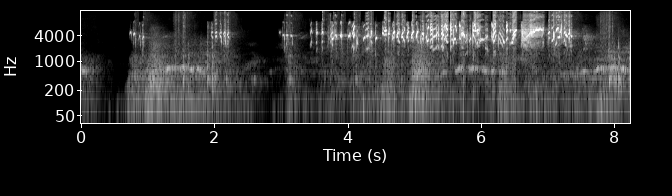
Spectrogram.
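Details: Red-fronted serin, or gulsir, begins with scattered high chirps, then builds into several seconds of dense, fast, jingling twittering. A lower, soft cooing sound is heard in the background now and then.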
